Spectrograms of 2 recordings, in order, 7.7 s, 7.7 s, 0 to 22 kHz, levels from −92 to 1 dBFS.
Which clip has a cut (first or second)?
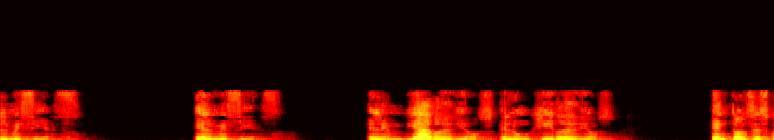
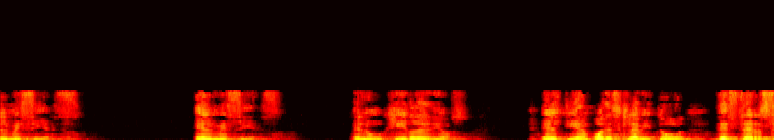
second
